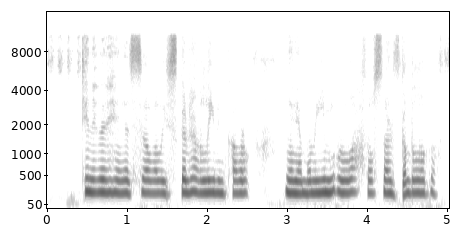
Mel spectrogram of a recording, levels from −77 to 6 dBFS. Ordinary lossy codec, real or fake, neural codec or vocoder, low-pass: none; fake; codec, 16 kHz in and 24 kHz out, 0.4 kbps, LongCat-Audio-Codec, four codebook decoder; 10.8 kHz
